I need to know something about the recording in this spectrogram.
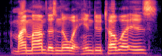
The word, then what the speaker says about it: Hindutva: to help and my mom doesn't know what hindu tawa is how do you say it by the way hindutva so i'm here to learn and if i'm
